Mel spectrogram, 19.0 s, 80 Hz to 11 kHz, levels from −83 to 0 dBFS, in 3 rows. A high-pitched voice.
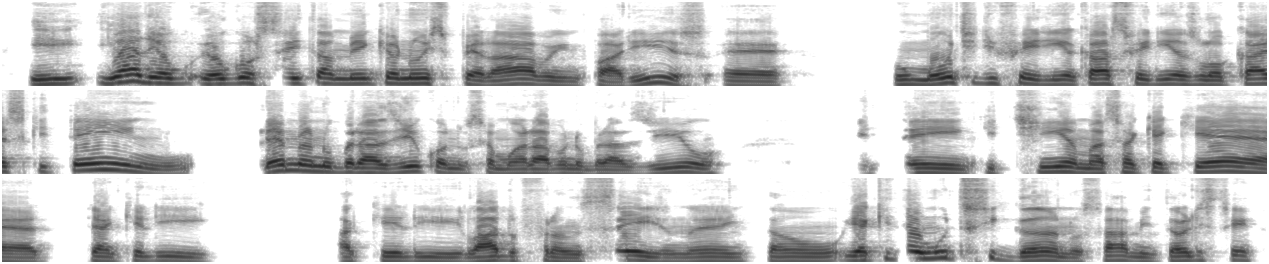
No: low, 130 Hz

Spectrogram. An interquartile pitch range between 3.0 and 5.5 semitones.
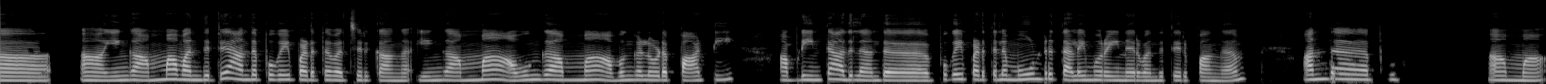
No: narrow, 2.4 semitones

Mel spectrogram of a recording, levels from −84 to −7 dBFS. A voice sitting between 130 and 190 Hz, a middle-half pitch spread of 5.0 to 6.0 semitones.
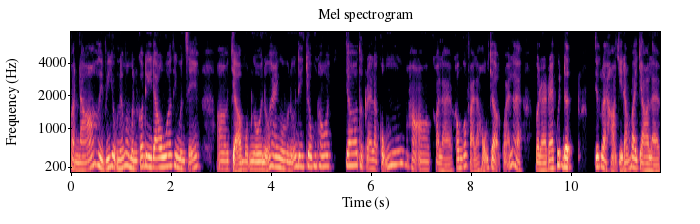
Yes: medium, 185 Hz; wide, 5.4 semitones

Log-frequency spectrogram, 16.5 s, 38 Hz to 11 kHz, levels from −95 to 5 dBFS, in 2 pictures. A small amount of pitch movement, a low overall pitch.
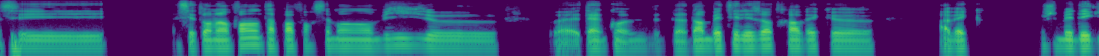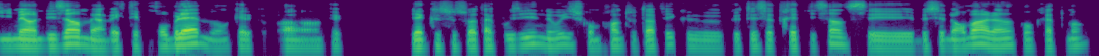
Yes: narrow, 2.0 semitones; low, 105 Hz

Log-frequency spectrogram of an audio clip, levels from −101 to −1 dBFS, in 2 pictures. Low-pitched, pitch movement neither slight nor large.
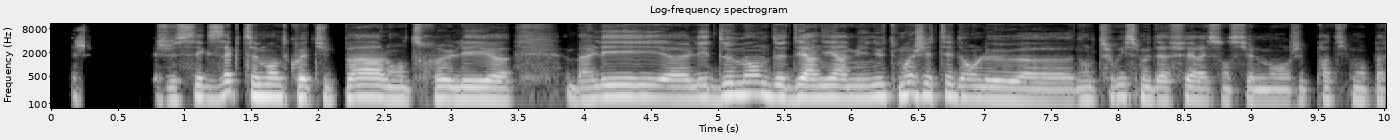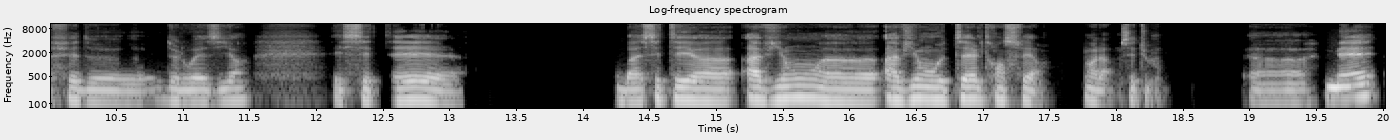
Yes: low, 130 Hz; average, 3.4 semitones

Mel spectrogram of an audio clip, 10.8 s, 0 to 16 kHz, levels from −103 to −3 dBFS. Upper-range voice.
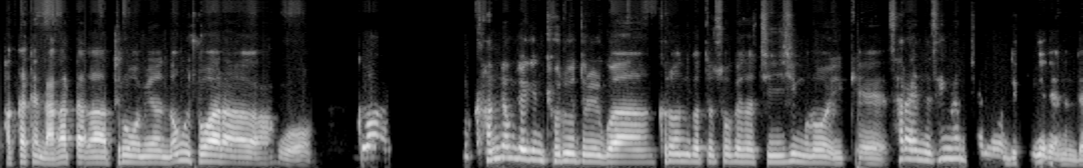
No: medium, 145 Hz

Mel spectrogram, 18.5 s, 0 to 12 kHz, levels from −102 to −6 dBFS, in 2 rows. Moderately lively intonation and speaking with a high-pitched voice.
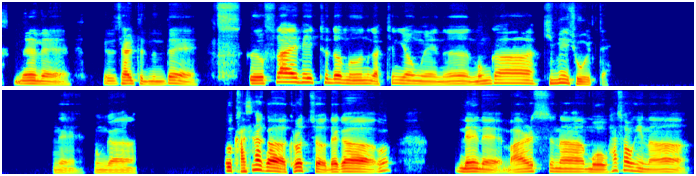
No: average, 4.6 semitones; low, 115 Hz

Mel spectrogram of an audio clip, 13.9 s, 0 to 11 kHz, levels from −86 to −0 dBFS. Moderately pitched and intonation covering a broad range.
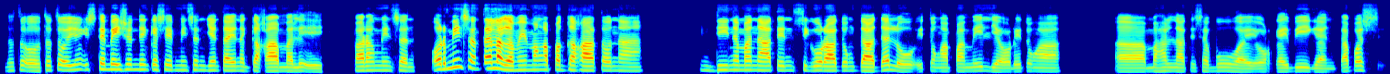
No: medium, 180 Hz; average, 4.4 semitones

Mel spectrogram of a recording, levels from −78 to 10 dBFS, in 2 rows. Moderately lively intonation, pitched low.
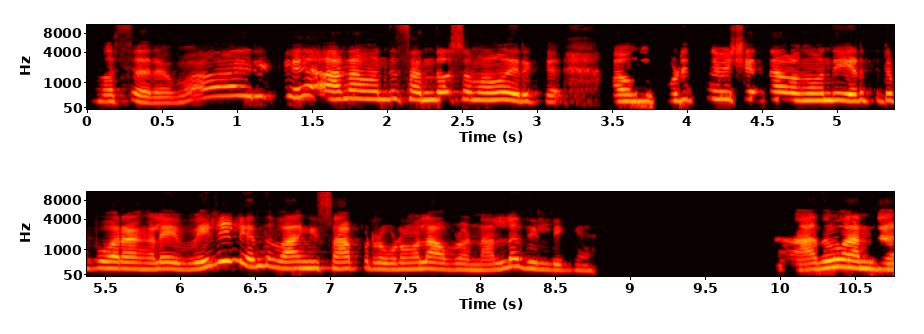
No: average, 4.7 semitones; high, 235 Hz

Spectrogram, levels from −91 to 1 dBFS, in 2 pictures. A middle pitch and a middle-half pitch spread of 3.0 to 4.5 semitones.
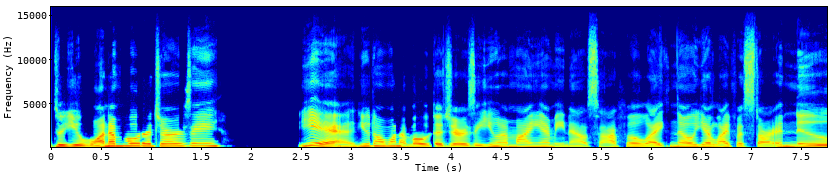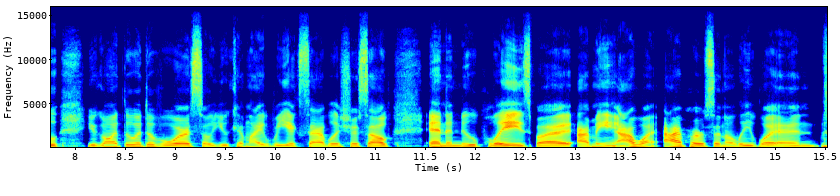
Yes: medium, 175 Hz; average, 3.5 semitones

